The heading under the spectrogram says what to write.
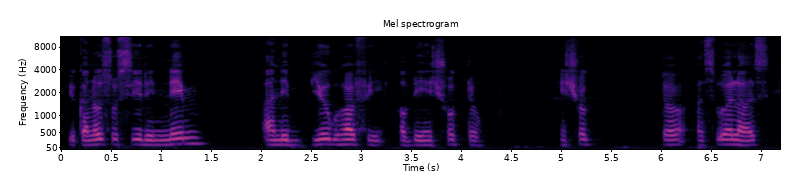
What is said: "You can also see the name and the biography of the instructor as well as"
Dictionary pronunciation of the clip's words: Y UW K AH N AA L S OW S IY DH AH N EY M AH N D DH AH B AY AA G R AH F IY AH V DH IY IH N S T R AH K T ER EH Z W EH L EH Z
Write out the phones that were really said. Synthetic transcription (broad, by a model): Y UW K AH N AA L S OW S IY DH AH N EY M AH N D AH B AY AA G R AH F IY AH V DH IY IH N S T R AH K T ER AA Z W EH L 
